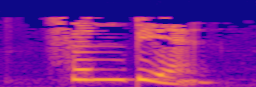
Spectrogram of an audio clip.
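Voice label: "分辨", Mandarin Chinese; chinese flashcards; hsk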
